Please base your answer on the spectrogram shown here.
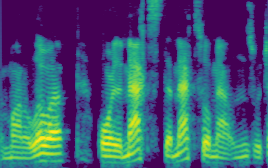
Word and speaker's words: Mauna Loa: And you can see its dramatic comparison, Olympus Mons compared to Mount Everest, or even Mauna Loa, mispronounced it there, but Mauna Loa, or the Maxwell Mountains, which I believe are on Venus.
